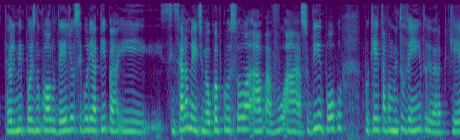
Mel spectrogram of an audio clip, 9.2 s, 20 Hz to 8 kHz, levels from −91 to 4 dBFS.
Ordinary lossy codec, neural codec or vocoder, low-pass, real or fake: none; none; 7.2 kHz; real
